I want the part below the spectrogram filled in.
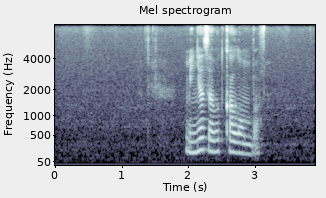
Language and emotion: Russian, neutral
